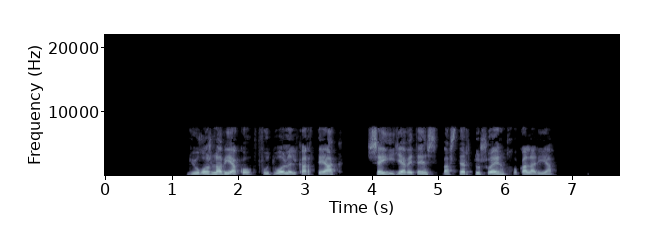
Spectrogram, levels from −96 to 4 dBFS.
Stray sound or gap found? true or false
false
